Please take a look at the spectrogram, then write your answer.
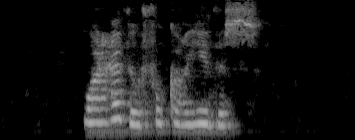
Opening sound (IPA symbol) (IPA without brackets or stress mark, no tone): w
